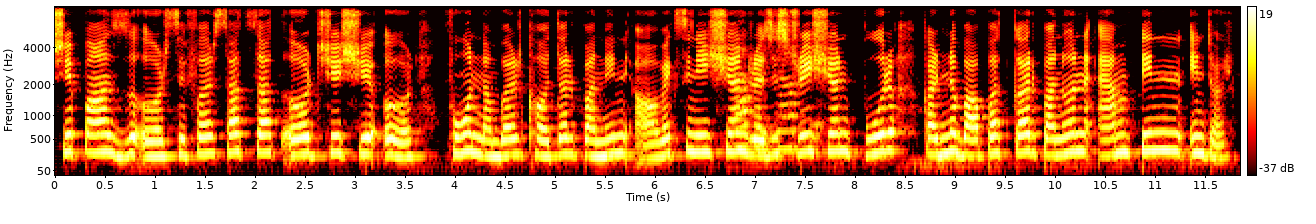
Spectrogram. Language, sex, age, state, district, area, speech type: Kashmiri, female, 18-30, Jammu and Kashmir, Kupwara, rural, read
